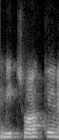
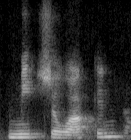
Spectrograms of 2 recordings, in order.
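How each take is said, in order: First: It is said without the extra middle syllable. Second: It is said with an extra middle syllable. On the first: The speaker calls it wrong. "is it how I'm saying it" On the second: The speaker calls it right. "is there an extra syllable like"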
